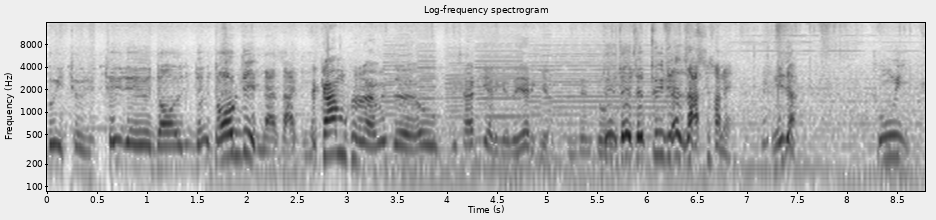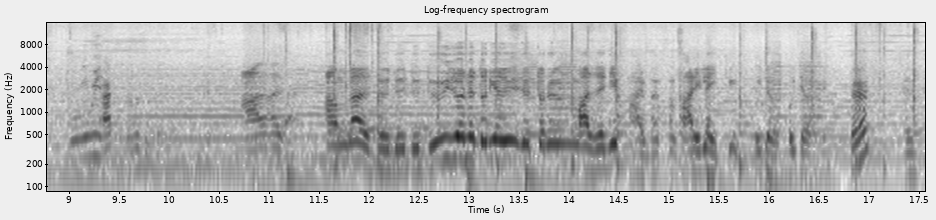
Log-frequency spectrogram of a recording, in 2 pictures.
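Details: Stutter acted for comedy by a performer playing a stuttering friend in a Bengali sketch; stuttering (acted).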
